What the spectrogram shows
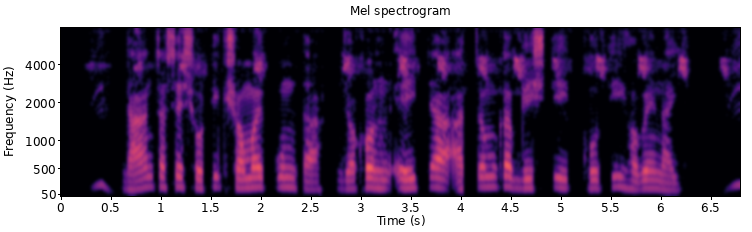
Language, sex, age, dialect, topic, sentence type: Bengali, male, <18, Rajbangshi, agriculture, question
